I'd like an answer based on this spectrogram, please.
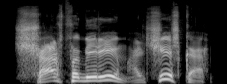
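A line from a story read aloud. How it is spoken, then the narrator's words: Barking. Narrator (Russian): рявкнул Уодворд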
